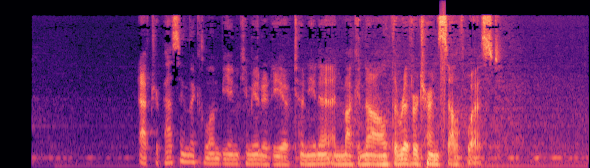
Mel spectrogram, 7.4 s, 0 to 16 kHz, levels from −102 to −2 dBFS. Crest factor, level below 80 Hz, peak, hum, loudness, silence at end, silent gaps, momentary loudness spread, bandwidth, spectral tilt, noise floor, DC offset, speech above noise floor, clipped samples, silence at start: 20 dB; -38 dBFS; 0 dBFS; none; -17 LUFS; 0.15 s; none; 17 LU; 16 kHz; -3 dB/octave; -55 dBFS; under 0.1%; 36 dB; under 0.1%; 1.75 s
